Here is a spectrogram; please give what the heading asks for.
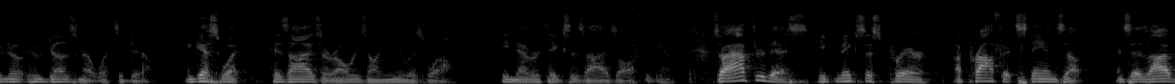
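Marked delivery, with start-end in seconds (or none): none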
